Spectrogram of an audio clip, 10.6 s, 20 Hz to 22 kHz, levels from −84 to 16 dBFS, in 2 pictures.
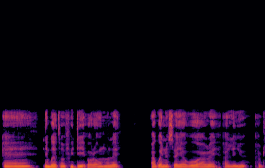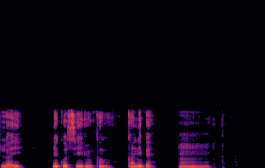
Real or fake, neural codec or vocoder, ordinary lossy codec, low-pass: fake; codec, 16 kHz, 16 kbps, FreqCodec, larger model; none; none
